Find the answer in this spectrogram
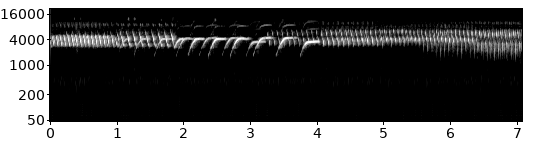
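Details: Belgian canary bell song opening with a fast even trill, moving into a run of ringing upward-slurred whistles, then settling into a long rapid high rolling trill.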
